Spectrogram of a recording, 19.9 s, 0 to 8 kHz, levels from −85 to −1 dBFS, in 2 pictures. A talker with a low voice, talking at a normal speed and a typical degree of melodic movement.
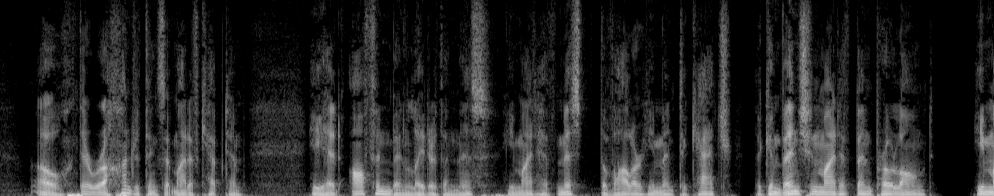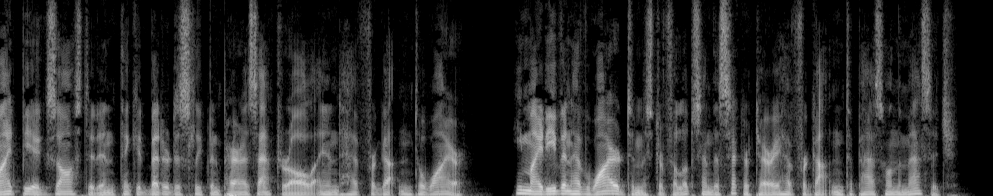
No: very low, 85 Hz; fast, 215 wpm; average, 3.2 semitones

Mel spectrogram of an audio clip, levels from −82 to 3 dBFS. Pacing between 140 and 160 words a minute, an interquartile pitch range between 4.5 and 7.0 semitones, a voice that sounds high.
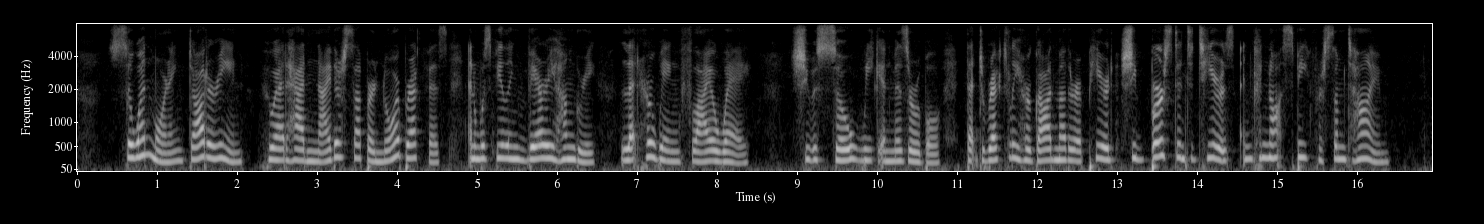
No: average, 150 wpm; average, 3.9 semitones; high, 235 Hz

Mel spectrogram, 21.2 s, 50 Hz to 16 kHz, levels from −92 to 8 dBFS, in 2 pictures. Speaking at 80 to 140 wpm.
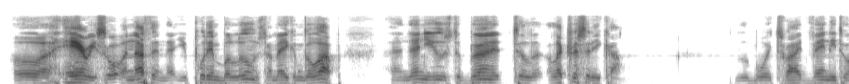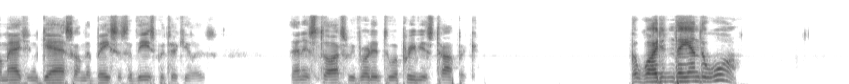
No: average, 155 wpm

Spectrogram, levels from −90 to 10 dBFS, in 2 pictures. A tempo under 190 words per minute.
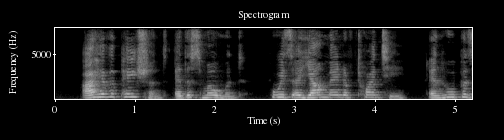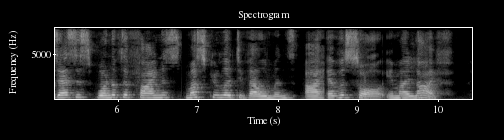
Yes: average, 165 wpm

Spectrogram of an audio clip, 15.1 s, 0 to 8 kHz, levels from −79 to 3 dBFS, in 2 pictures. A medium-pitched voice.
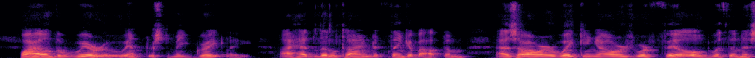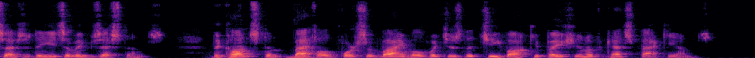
No: low, 115 Hz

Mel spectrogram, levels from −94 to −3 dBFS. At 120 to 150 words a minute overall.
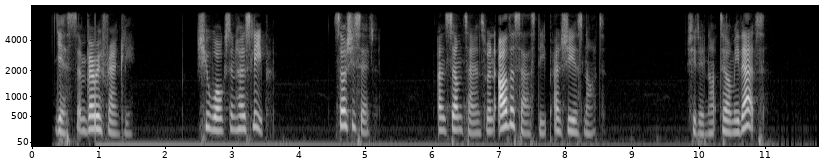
Yes: average, 140 wpm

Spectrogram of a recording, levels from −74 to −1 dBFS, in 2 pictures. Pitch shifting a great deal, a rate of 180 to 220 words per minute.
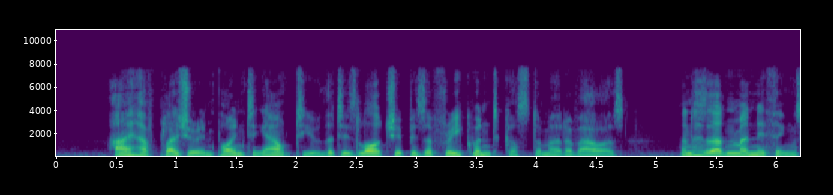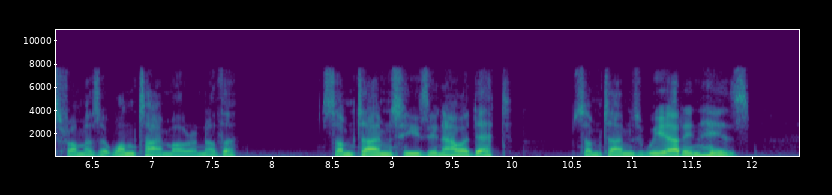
Yes: wide, 6.5 semitones; average, 195 wpm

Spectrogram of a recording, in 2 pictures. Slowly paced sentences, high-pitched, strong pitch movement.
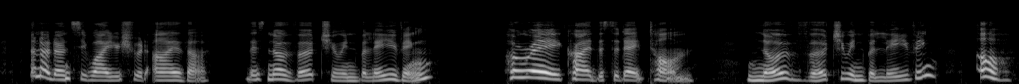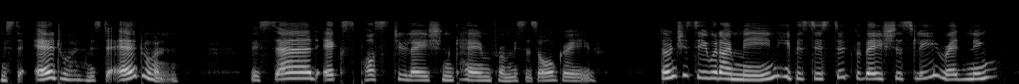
Yes: slow, 130 wpm; high, 225 Hz; wide, 6.5 semitones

